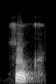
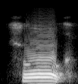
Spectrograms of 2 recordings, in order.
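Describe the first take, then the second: First: The vowel is said short. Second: The vowel is drawn out long. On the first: "Si on n'aurait pas eu le waw" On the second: "je tire un peu plus que normal"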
